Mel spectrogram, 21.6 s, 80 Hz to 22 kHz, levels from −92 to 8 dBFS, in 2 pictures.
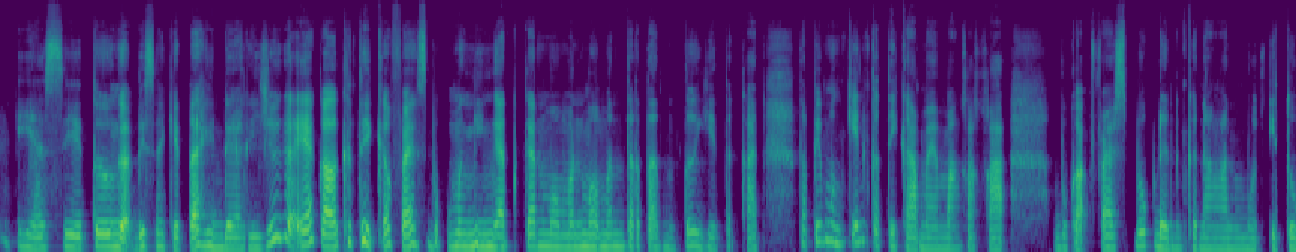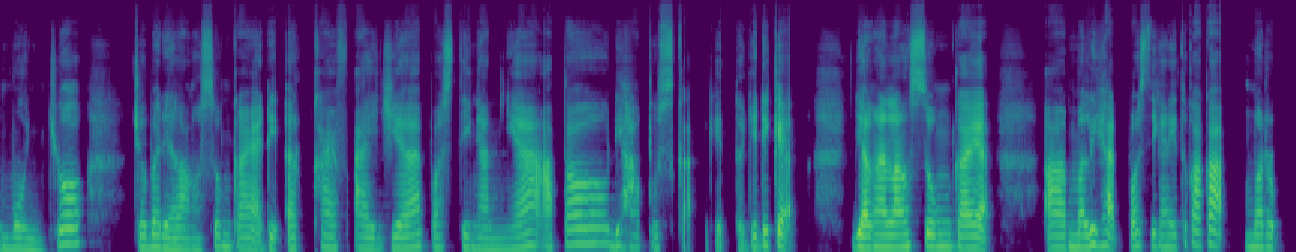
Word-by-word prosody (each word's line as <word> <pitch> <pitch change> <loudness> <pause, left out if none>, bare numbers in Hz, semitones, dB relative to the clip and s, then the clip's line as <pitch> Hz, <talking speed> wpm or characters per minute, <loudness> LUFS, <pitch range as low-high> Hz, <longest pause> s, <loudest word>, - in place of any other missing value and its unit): Iya 185 -3 -4
sih 175 0 -2
itu 180 - -1
nggak 180 - +5
bisa 195 +2 -3
kita 170 -2 +2
hindari 170 -4 -2
juga 290 - 0
ya 230 +6 +5
kalau 185 -2 +7
ketika 240 -2 0
Facebook 195 +2 0
mengingatkan 190 -1 0
momen-momen 185 0 -2
tertentu 180 +1 -6
gitu 165 -3 -13
kan. - - -6 0.3
Tapi 255 +4 -7
mungkin 255 -1 -4
ketika 165 - -5
memang 160 -1 -6
Kakak - - -6 0.4
buka 175 +1 -3
Facebook 180 +3 -4
dan 165 0 -3
kenangan 160 -3 -7
mut 155 -1 -10
itu 165 -1 -6
muncul 165 +9 0 0.4
coba 180 +1 0
deh 165 -2 +2
langsung 160 +4 -2
kayak 165 0 +1
di-archive 170 +1 -3
aja 170 +2 +1
postingannya 170 0 -1
atau 230 +1 +2
dihapus 185 -4 -3
Kak - - -5
gitu - - -9
jadi 175 +5 0
kayak - - +4 0.4
jangan 185 -1 +7
langsung 185 0 +4
kayak, 175 -2 +7 0.5
eee, 175 0 +4
melihat 185 +3 +3
postingan 185 -1 -1
itu 180 - -11
Kakak 215 0 +5 0.2
merep 180 -1 -1
180 Hz, 140 wpm, -22 LUFS, 170-195 Hz, 0.5 s, kalau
